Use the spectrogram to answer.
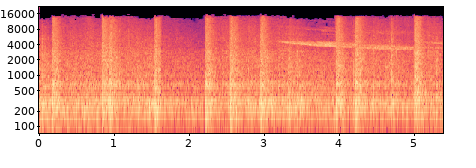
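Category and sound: sound effect, firework rockets exploding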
